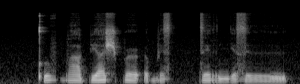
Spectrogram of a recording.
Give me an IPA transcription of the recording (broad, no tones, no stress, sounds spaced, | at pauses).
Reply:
kʼ u v b a pʲ a ʃ p ə˞ ʔ ə b e z tː e r nʲ ɛ z ɨ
